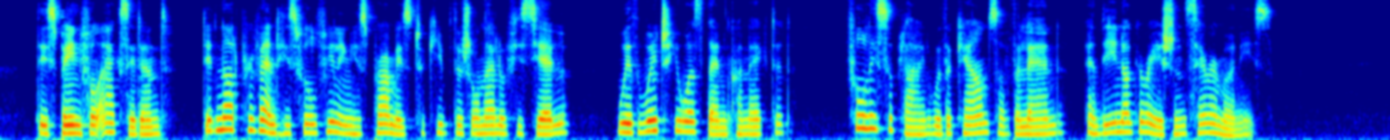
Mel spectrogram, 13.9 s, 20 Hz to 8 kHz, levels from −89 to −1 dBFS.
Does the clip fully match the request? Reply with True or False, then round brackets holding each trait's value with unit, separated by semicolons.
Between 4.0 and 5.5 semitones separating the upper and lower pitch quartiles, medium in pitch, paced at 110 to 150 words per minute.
False (3.6 semitones; 175 Hz; 140 wpm)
